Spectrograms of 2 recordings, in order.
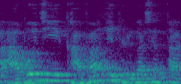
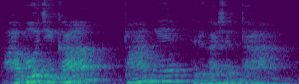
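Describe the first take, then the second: First: The break comes before the syllable ga. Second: The break comes after the syllable ga. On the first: Father went into a bag. The speaker calls it wrong. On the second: Father went into the room. The speaker calls it right.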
